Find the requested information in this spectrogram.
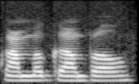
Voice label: grumble grumble; Spades Deluxe 1.6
